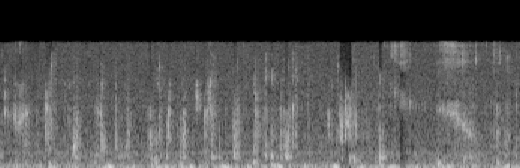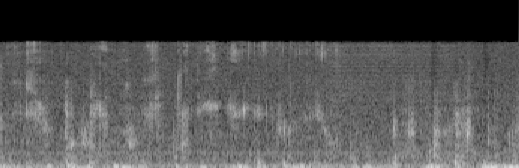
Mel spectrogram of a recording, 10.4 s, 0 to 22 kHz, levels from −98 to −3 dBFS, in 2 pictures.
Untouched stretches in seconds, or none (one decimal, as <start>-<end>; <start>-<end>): 0.0-8.5; 9.8-10.4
